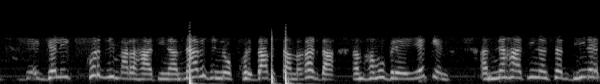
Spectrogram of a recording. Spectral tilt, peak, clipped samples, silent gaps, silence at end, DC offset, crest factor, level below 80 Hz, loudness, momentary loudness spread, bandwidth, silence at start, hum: -7.5 dB/octave; 0 dBFS; under 0.1%; none; 0 s; under 0.1%; 24 dB; -36 dBFS; -25 LUFS; 10 LU; 7.6 kHz; 0.25 s; none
